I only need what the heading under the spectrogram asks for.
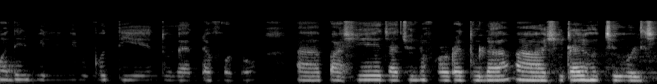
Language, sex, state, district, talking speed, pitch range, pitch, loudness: Bengali, female, West Bengal, North 24 Parganas, 175 wpm, 195-210 Hz, 200 Hz, -25 LUFS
